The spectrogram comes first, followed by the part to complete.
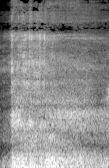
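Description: A Boring Company flamethrower firing: a loud rushing whoosh of flame that starts about a quarter second in and holds steady.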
